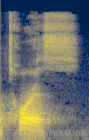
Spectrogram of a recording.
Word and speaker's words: torus: The donut geometric is called a torus. Like a Ford Taurus. Ford Taurus is spelled A-U-R.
